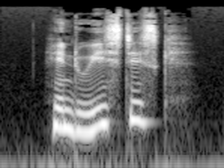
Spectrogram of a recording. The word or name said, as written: hinduistisk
